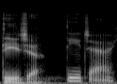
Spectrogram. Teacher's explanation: very often in fast speech, did you smushes together to sound like Dija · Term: connected speech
